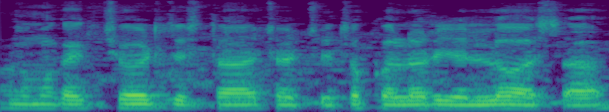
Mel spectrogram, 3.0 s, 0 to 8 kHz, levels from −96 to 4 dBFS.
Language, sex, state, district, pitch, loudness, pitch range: Konkani, male, Goa, North and South Goa, 105 Hz, -25 LUFS, 105-110 Hz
